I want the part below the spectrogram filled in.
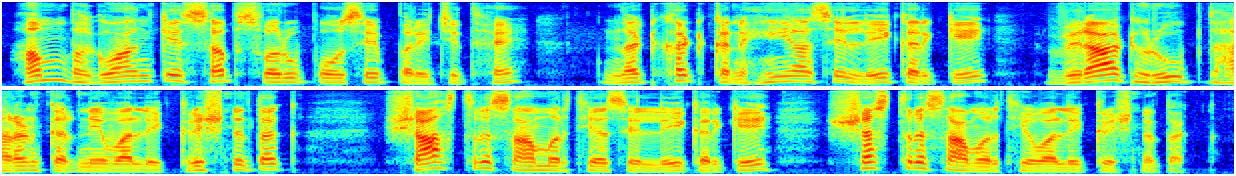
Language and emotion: Hindi, neutral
